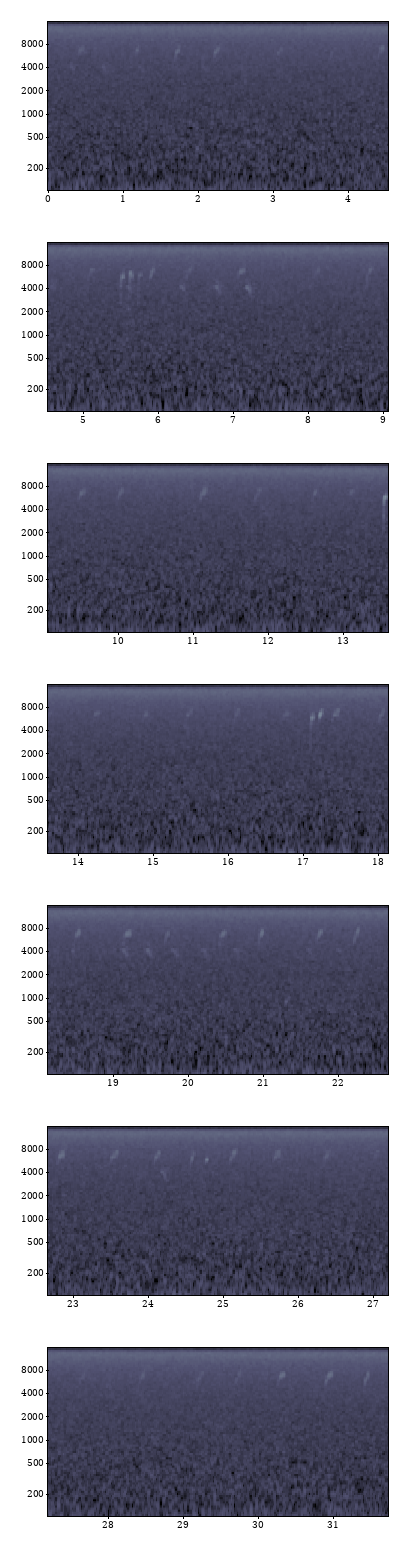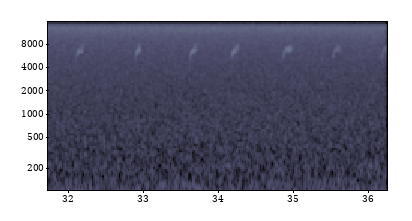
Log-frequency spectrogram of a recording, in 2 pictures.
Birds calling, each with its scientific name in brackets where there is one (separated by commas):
unidentified bird, White-crowned Sparrow (Zonotrichia leucophrys), Gray-crowned Rosy-Finch (Leucosticte tephrocotis)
